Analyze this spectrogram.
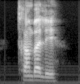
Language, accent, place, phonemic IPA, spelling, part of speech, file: French, France, Lyon, /tʁɛ̃.ba.le/, trimbaler, verb, LL-Q150 (fra)-trimbaler.wav
- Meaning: 1. to drag 2. to lug, lug around, cart 3. to have in mind 4. to run ragged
